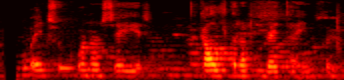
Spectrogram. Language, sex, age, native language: Icelandic, female, 13, Icelandic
